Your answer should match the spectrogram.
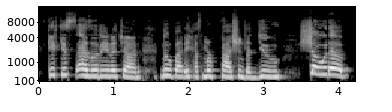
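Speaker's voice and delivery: loud, high cheering with a rising final yell; cheering shout. Acted. A boy cheering his girlfriend on the TV, loud shout. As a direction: roar your support at the screen.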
